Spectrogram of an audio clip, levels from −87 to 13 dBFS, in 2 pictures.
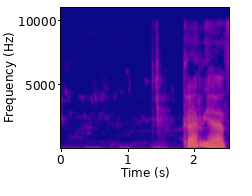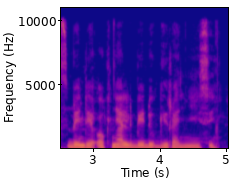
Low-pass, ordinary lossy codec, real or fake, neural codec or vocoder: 9.9 kHz; Opus, 64 kbps; fake; vocoder, 44.1 kHz, 128 mel bands every 512 samples, BigVGAN v2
